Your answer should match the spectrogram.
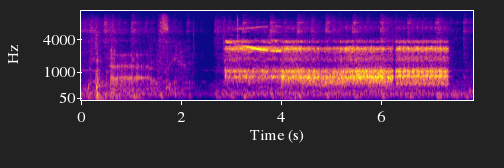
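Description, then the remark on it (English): A tinny electronic toy cannon sound effect from the lights-and-sounds feature of a toy's side cannons plays in two bursts: a short crackly chirping, a brief pause, then a louder, sustained buzzing tone lasting several seconds before cutting off abruptly. “It does have lights and sounds for the cannons on the side.”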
